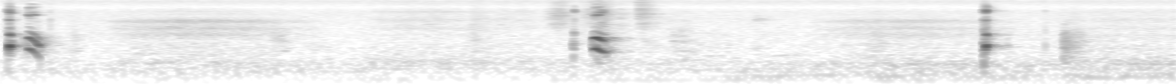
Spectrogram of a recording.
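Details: Infant daughter hiccuping in a quiet room: three short, sharp catching sounds about two seconds apart; hiccups.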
